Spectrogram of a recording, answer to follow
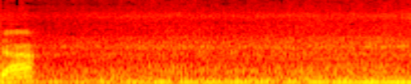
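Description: Renault Kangoo van engine idling steadily with a low, even hum, left running for a while just after being started.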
